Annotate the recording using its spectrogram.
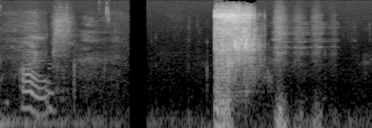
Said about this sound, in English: Any farting comments? Like fart.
